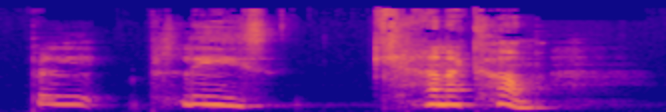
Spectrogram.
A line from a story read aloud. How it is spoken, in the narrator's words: I panted at him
